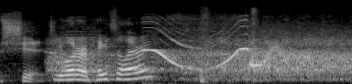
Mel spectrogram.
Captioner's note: slide whistle plays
